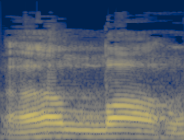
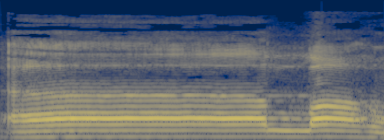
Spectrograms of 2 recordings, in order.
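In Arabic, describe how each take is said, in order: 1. الهمزة الثانية تُسهَّل، ولا تُطال. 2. تُمَدّ الحركة الأولى مدّاً طويلاً جداً.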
